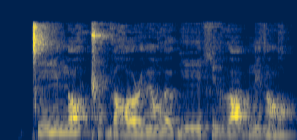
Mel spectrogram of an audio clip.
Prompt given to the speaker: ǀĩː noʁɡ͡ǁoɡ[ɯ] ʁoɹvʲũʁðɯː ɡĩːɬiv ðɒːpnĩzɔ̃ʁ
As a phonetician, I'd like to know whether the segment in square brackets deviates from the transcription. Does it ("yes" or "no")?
no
